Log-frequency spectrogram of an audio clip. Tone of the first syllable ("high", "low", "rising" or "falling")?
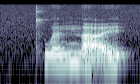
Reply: rising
